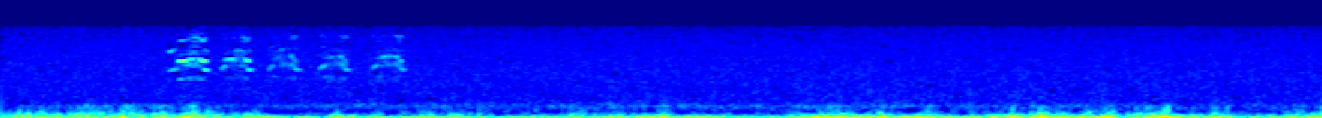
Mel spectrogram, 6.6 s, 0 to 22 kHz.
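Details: Female osprey demanding fish from her mate at Loch Arkaig Nest One on 31 May 2023, nest camera: a short burst of five quick, high, squeaky notes early on, then only gusty wind rumble.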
